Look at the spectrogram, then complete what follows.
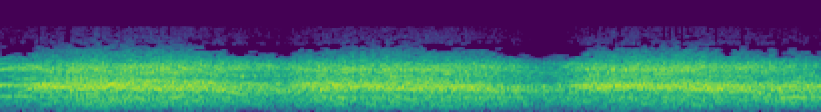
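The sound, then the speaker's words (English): A large crowd roars out three loud cheers in a row for Fred Allen, each swell of voices merging into the next with brief dips between, sustained. “Look at that crowd. They're giving three cheers for Fred Allen.”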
